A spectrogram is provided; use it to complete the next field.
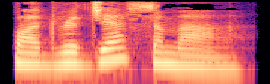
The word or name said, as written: quadragesima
